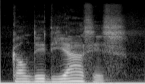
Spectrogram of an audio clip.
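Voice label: "candidiasis", Dutch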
